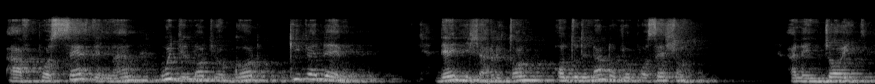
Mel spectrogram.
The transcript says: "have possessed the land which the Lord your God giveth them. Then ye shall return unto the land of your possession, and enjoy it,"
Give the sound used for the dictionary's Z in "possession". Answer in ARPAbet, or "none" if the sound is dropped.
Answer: S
